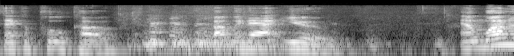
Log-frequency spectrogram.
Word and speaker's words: Acapulco: Those were the formative years of my teenagerhood when I was spoilt and went on family holidays to Ekelpekel, as the men innocently pronounced Acapulco, but without you.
